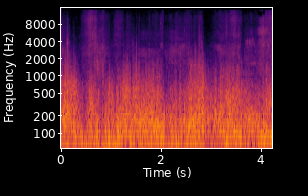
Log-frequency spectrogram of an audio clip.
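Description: Wind buffeting the microphone in a steady low rumble, with footsteps swishing through wet grass about once a second.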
